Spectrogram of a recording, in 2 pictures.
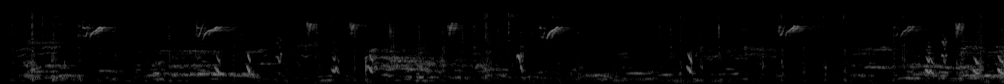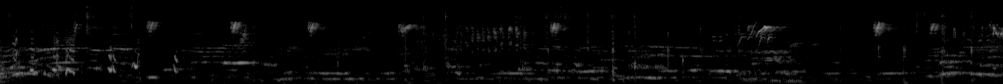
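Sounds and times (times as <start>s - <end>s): birds scratching and pecking soil: 0.1s - 20.0s.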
